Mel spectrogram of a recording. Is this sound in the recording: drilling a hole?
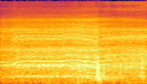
yes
